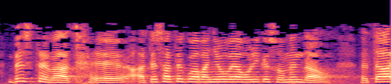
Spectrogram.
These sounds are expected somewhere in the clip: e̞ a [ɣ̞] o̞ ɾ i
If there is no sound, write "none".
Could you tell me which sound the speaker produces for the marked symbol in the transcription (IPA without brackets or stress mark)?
ɣ̞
